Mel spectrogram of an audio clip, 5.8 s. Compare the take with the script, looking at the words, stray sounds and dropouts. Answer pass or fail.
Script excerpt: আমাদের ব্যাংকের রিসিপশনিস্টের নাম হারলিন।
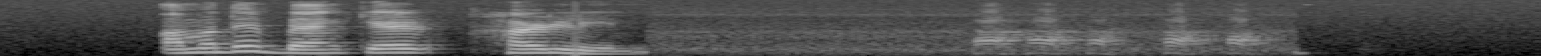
fail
